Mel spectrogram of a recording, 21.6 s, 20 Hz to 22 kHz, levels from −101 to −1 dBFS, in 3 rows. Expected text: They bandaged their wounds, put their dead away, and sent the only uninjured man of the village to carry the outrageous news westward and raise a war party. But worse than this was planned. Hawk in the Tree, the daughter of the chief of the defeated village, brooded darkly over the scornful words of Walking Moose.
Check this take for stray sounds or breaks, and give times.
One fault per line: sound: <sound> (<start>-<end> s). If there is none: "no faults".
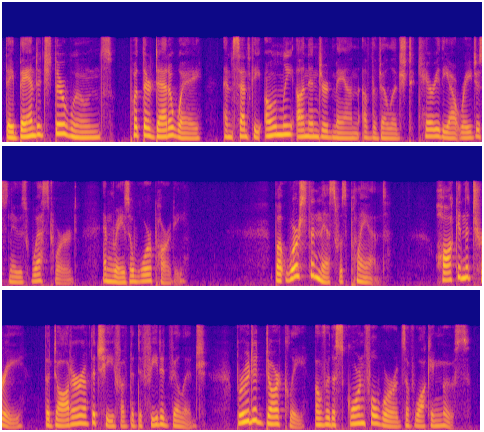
no faults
